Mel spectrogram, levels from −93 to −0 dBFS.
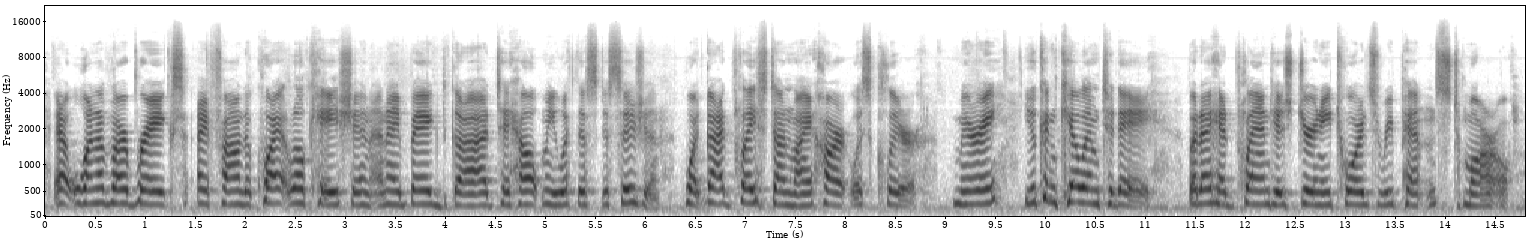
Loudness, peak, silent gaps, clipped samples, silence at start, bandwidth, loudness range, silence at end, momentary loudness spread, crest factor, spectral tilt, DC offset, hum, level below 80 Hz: -25 LUFS; -6 dBFS; none; under 0.1%; 0 s; 14.5 kHz; 2 LU; 0 s; 8 LU; 18 dB; -2 dB/octave; under 0.1%; none; -78 dBFS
